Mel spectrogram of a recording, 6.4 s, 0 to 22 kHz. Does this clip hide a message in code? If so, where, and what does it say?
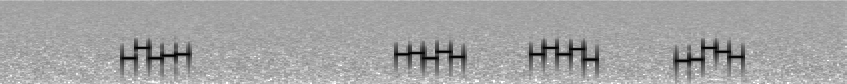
Yes: five-tone selective call (CCIR) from 0.9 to 5.6 s, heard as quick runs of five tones, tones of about 100 ms. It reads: 33356 67384 66602 12284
